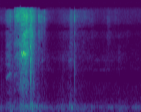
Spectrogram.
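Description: The fabric canopy of an open umbrella rustling briefly in the first half-second as it is swung around, followed by a faint click about a second in.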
